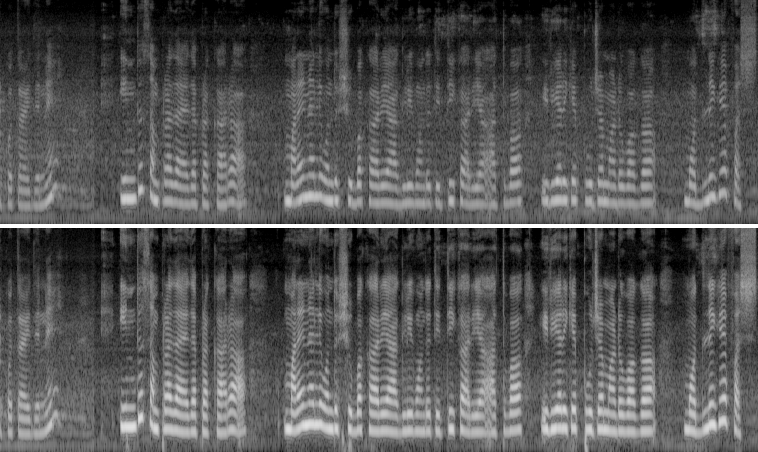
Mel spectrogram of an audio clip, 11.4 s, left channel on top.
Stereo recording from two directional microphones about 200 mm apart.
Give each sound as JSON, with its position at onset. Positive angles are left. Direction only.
{"t": 0.1, "sound": "speech", "side_deg": -25}
{"t": 2.0, "sound": "a woman's voice", "side_deg": -35}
